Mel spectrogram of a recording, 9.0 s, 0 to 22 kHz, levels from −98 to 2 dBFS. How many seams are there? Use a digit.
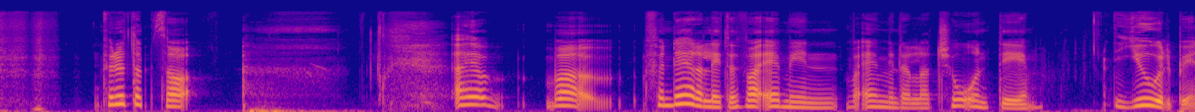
2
